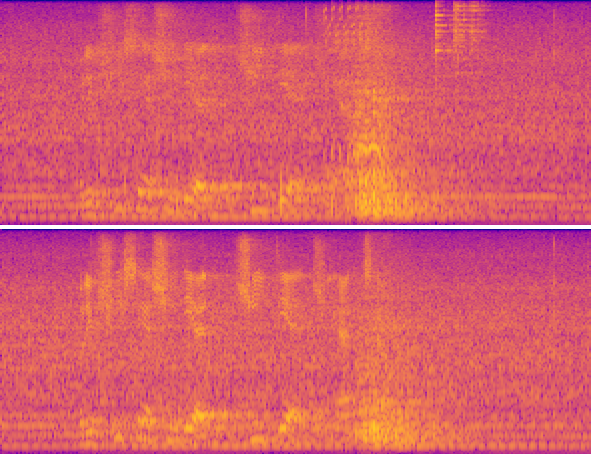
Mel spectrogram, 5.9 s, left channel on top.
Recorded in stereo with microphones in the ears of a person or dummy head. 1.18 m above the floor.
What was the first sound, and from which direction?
A man speaking, 25° right (ahead or behind).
